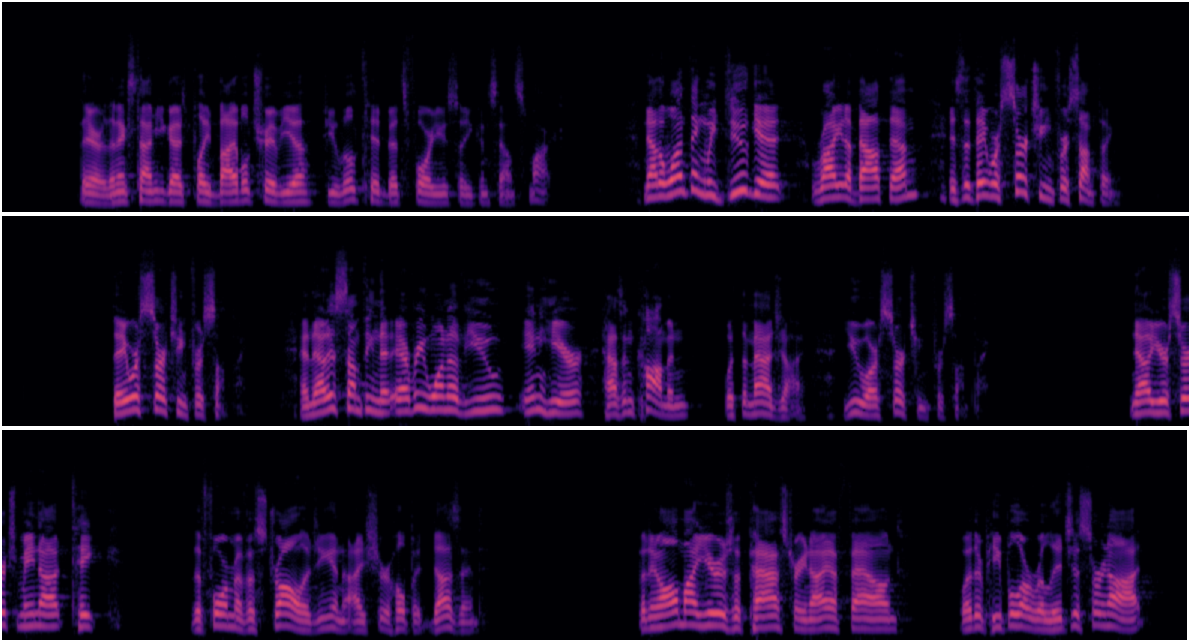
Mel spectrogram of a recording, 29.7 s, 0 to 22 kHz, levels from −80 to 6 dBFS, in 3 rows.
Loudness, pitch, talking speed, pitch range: -35 LUFS, 180 Hz, 195 wpm, 150-205 Hz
